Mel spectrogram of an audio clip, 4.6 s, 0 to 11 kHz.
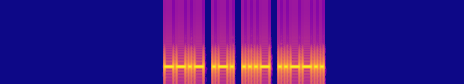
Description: Morse code, heard as a keyed tone, about 42 wpm, 700 Hz. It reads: QRV?
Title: Q-Codes with Spoken Meaning - 40wpm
